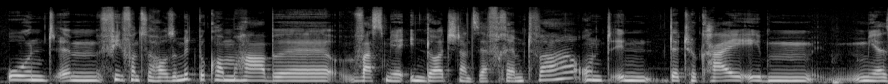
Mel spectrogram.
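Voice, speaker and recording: A woman speaks as an interviewee in a slightly low voice. She reflects on her own life hesitantly, often searching for the right words. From Germany. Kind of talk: reflective personal account in an interview.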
